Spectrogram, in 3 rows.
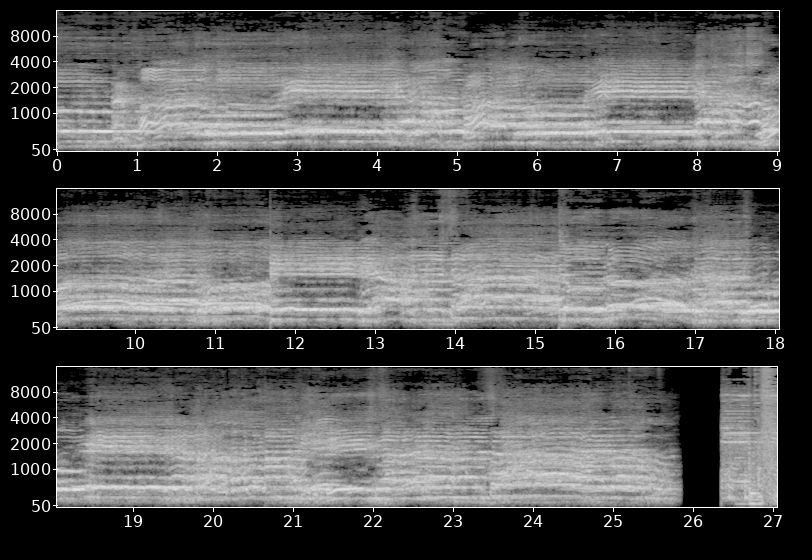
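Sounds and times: men chanting a hymn in unison: 0:00.0 - 0:25.8.

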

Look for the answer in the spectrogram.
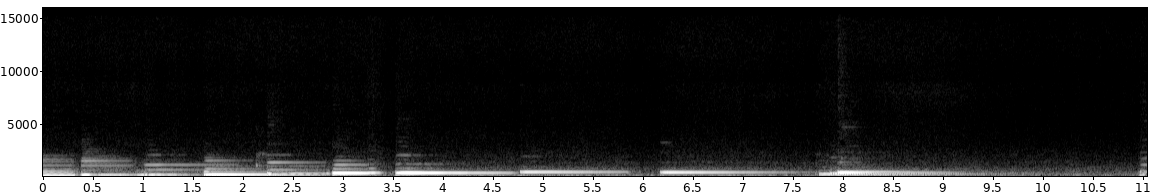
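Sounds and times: classical guitar melody: 0:00.0 - 0:09.9.

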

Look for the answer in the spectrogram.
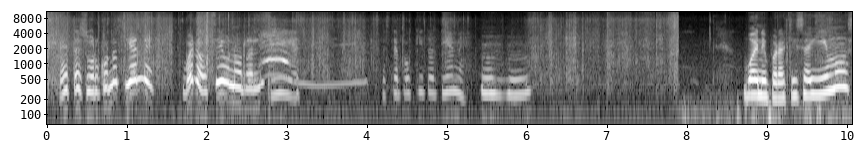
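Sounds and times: dry leaves rustling and crackling: 0:00.0 - 0:07.9, 0:09.2 - 0:10.0.

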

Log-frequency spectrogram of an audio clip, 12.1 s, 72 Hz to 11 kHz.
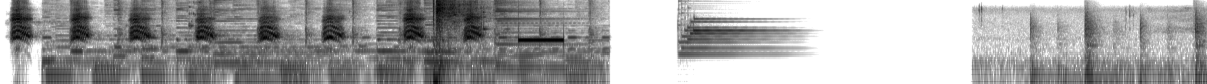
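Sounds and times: crow cawing: 0:00.0 - 0:04.9.

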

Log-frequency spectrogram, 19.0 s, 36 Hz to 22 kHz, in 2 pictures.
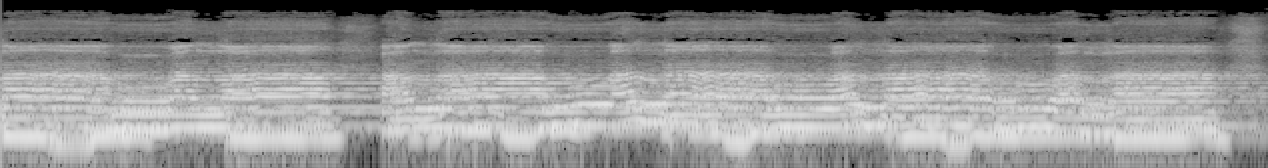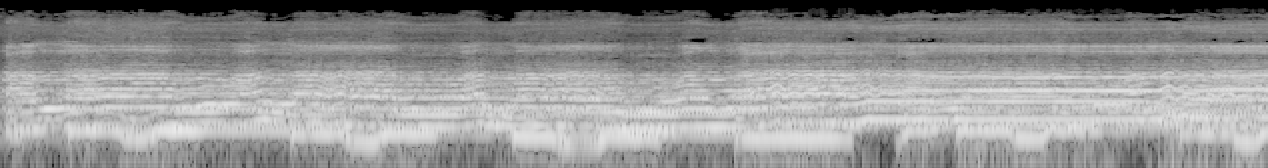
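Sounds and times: devotional chanting: 0:00.0 - 0:19.0
sustained accompaniment: 0:00.0 - 0:19.0.

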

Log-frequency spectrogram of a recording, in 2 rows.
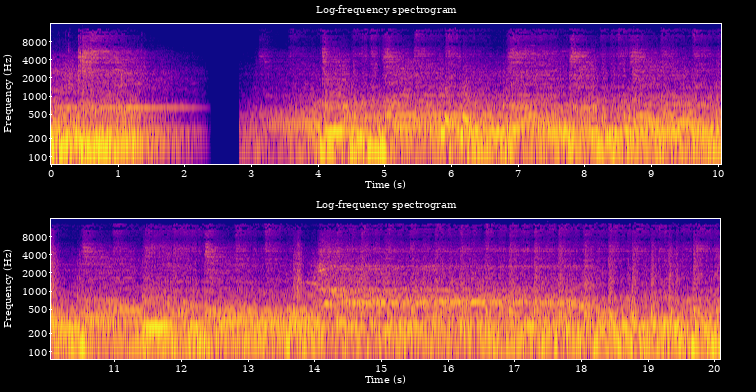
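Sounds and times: live rock band playing: 0:00.0 - 0:01.8, 0:02.9 - 0:20.0.

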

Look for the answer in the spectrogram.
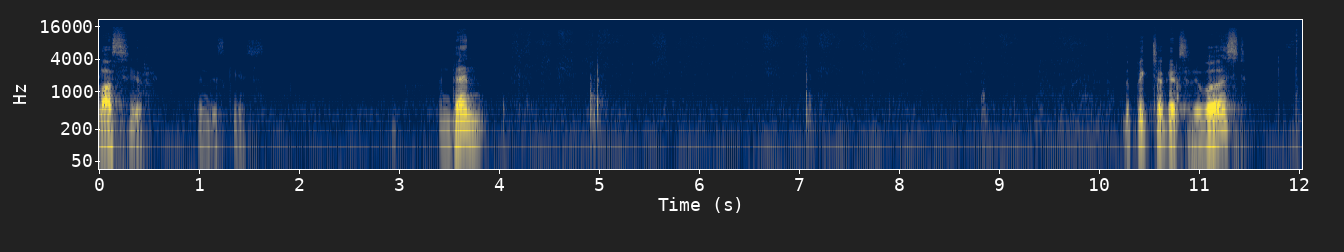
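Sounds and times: duster rubbing on chalkboard: 0:04.0 - 0:10.5.

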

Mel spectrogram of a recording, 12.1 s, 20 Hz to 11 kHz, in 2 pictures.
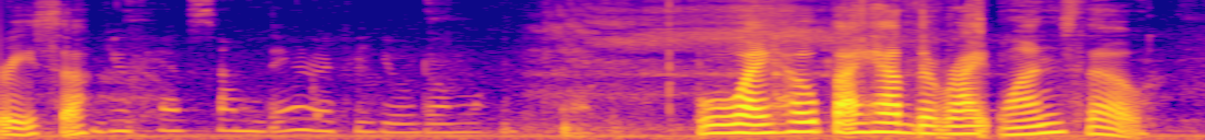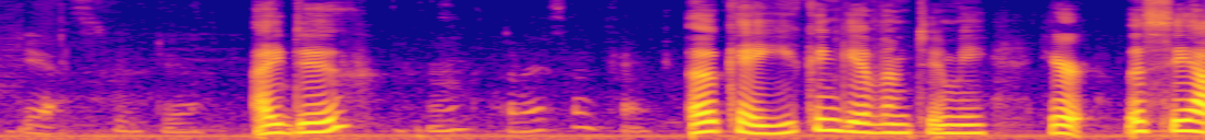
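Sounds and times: conversation: 0:00.0 - 0:12.0.

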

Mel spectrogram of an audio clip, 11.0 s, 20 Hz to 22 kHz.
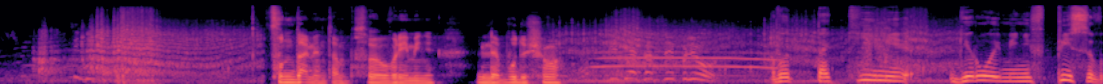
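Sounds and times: lorry engine running: 0:00.3 - 0:02.8, 0:05.4 - 0:10.5.

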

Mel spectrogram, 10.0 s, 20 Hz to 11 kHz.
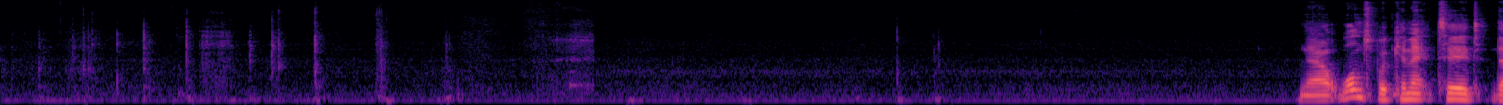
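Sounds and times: low steady hum: 0:02.0 - 0:09.3.

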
